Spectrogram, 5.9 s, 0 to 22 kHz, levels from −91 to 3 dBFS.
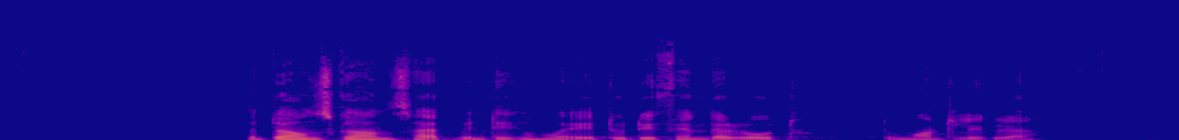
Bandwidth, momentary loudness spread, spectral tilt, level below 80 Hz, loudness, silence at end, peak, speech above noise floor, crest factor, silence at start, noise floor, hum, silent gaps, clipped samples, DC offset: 15.5 kHz; 19 LU; -5 dB/octave; -88 dBFS; -49 LUFS; 0.75 s; -26 dBFS; over 41 dB; 24 dB; 1.25 s; under -90 dBFS; none; none; under 0.1%; under 0.1%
